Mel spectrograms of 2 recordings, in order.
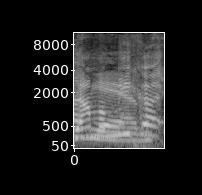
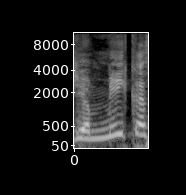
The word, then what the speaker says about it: Yamaneika: Yeah, and I know she's gonna be, she's gonna be so, Yamaneika, Yama Mika and she's gonna be like, girl, you never say my name, right? But it's Yamaneika Saunders .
